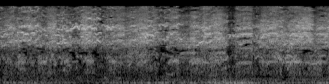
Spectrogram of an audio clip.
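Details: Rainbow lorikeets mob a bowl of nectar, their overlapping shrill screeches forming an unbroken, deafening wall of high, grating squeals.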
